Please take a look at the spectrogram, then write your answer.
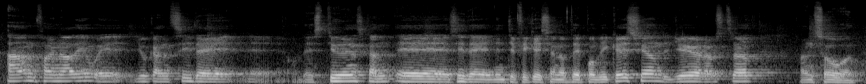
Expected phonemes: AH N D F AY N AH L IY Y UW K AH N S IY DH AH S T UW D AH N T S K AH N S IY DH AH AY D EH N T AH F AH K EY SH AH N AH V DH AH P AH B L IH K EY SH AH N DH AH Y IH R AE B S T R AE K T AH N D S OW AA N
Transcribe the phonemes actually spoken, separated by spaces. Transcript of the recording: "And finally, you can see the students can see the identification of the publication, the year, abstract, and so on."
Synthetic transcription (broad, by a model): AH N F AY N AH L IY Y UW K AH N S IY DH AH S T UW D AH N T S K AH N S IY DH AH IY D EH N T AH F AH K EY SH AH N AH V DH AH P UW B L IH K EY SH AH N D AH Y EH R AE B S T R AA T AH N S OW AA N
